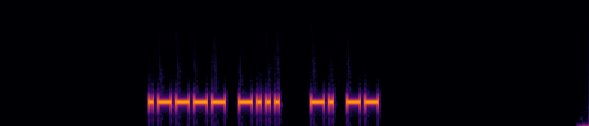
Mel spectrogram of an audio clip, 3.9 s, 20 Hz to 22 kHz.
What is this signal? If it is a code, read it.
Morse code, heard as a keyed tone, about 40 wpm, 700 Hz. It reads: 1B NM
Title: Field Day Exchanges Encore - 40wpm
